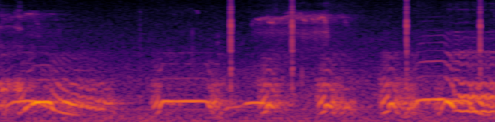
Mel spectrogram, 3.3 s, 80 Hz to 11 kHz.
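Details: A family of barred owls in British Columbia, Canada, give hoarse, wavering hoots around 600 cycles, several birds overlapping in quick bursts about once a second, with a few faint clicks between.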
